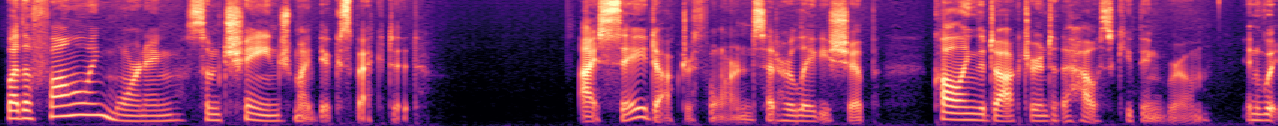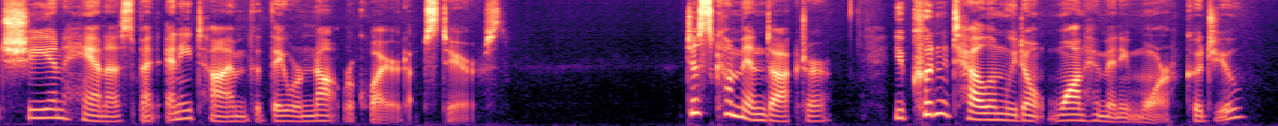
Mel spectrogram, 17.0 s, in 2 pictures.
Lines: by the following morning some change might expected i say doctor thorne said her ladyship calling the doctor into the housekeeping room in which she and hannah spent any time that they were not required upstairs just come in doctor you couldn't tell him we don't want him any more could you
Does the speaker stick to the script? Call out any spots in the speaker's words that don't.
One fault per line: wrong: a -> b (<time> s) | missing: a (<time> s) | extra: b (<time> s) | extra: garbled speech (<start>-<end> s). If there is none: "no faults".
no faults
